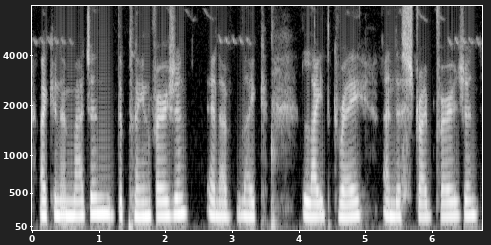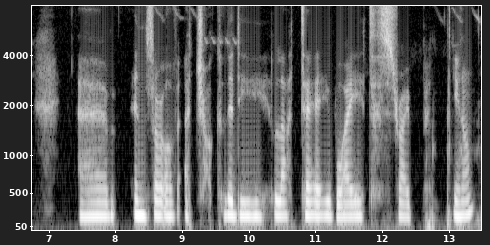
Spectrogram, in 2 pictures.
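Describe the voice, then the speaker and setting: With a non-native accent, a woman of medium pitch speaks very slowly with long, frequent pauses in a dark, mellow, monotone voice with flat intonation, and the sound is dry and close with no echo. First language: not English. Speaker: knitting vlogger. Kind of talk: casual chat. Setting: outdoors. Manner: chatty, hesitant with fillers.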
